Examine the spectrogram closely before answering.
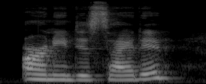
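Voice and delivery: plain reading voice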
